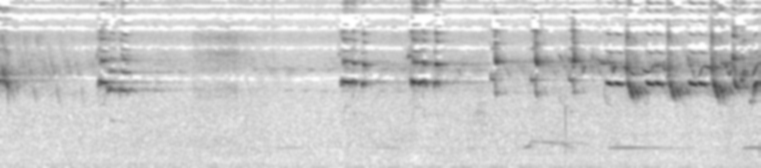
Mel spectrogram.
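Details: Mockingbirds in a backyard, parents with fledglings: scattered sharp high calls, then a burst of rapid, crowded chattering in the last seconds.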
